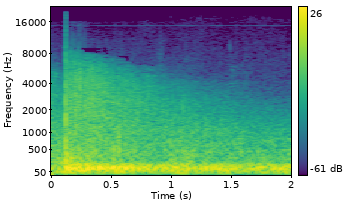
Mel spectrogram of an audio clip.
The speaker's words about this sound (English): Wasn't that worth it? My thunder was better than your bomb.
